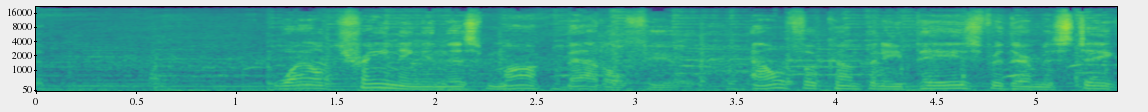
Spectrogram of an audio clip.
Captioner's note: voiceover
